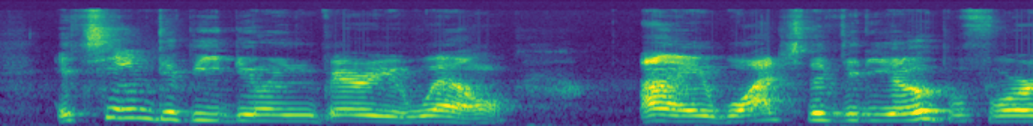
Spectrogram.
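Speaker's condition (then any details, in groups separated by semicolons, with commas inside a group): Cerebral palsy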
